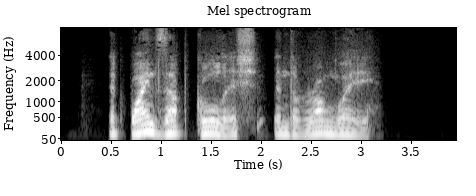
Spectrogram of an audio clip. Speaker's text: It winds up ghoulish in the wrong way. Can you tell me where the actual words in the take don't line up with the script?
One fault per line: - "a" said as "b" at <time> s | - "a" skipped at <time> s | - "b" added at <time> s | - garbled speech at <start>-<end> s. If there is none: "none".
none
